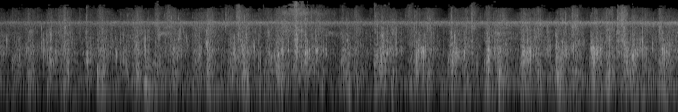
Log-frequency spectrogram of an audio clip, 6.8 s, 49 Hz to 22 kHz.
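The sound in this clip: Footsteps of runners pound steadily around mile 18 of a long run, many quick, even footfalls in a continuous rhythm. A faint, steady high whine runs underneath.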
